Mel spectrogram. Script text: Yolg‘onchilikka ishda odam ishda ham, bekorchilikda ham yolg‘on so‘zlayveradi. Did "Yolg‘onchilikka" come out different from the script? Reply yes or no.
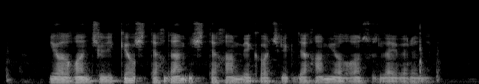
no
